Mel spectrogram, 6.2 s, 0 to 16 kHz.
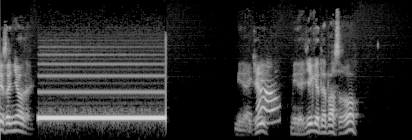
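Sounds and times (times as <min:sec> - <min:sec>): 
speech: 0:00.0 - 0:00.6, 0:03.5 - 0:05.5
telephone dial tone after dropped call: 0:00.6 - 0:02.5.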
